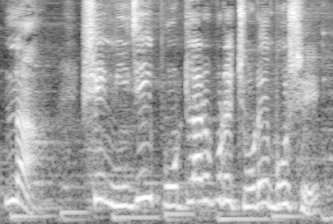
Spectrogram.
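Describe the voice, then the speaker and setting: High, lively storytelling narrator. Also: normal speed, over music. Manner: expressive, animated. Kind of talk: dramatic children's story narration.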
